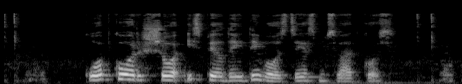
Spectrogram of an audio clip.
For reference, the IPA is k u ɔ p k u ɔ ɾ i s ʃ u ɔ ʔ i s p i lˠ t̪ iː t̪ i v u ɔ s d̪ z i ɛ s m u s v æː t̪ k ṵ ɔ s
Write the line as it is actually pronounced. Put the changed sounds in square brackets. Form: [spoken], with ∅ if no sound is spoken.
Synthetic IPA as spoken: k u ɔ p k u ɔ ɾ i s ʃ u ɔ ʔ i s p i lˠ [d̪] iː [d̪] i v u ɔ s d̪ z i ɛ s m u s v æː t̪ k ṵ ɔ s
